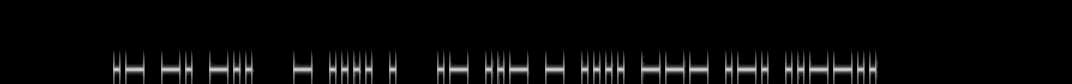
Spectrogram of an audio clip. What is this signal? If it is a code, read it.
Morse code, heard as a keyed tone, about 20 wpm, 700 Hz. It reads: AND THE AUTHOR?
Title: Sentences from Top 1200 Words 20wpm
